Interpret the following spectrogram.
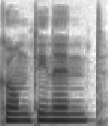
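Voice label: "kontinent", Slovak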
